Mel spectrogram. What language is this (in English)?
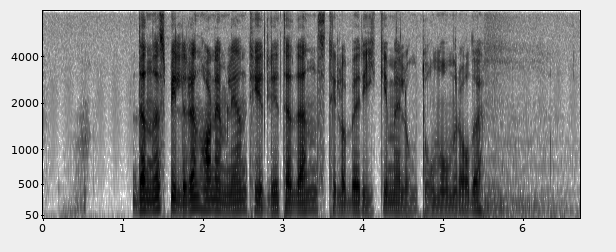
Norwegian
